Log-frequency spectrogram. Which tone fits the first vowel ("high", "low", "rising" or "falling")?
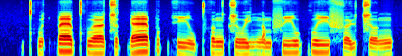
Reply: rising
